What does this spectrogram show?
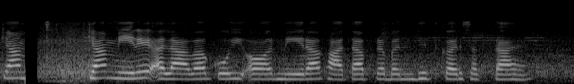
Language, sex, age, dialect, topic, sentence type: Hindi, female, 18-24, Marwari Dhudhari, banking, question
